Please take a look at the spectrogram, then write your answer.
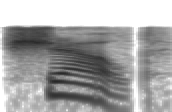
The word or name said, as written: shalt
